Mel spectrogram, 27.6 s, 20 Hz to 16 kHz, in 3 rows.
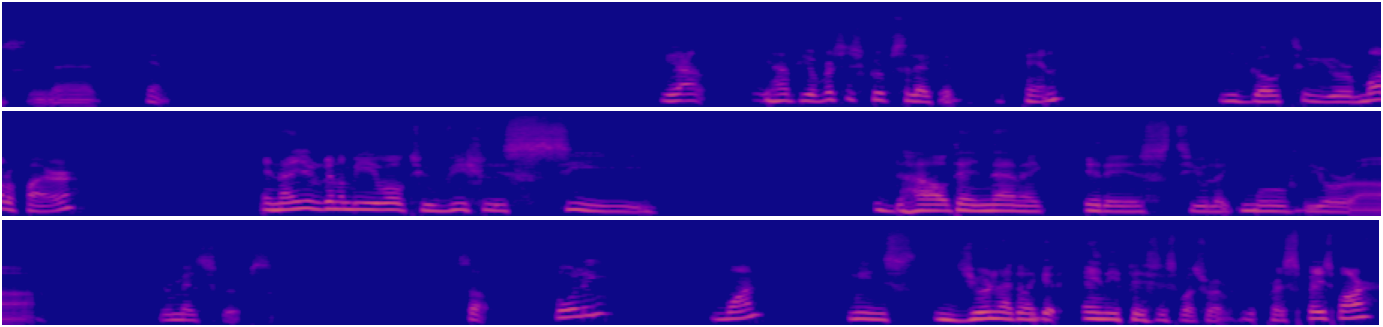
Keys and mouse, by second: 0.7 click, 11.1 shift+middle click, 12.1-13.4 middle drag, 21.5-22.9 drag, 23.7-25.2 middle drag, 26.8 space.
